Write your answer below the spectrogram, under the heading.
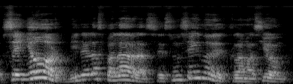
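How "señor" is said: Señor read with a firm raised call; read out cry. Retold or imitated. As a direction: announce the blind men's call to the Lord. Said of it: "Me imagino qué gritos".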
